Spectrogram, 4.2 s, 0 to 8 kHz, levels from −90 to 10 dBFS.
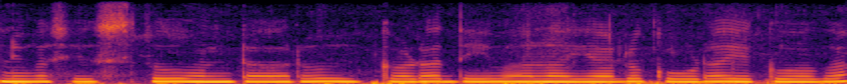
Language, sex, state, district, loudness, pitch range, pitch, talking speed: Telugu, female, Andhra Pradesh, Chittoor, -12 LUFS, 260-270 Hz, 265 Hz, 100 wpm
